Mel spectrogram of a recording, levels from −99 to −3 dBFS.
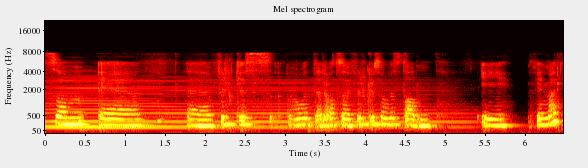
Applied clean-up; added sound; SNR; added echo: none; Bowed string instrument; 12 dB; reverberation time 0.3 s.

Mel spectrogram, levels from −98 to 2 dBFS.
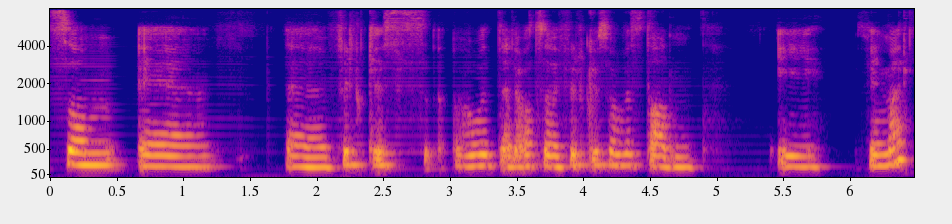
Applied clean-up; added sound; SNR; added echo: neural mask model DeepFilterNet 3.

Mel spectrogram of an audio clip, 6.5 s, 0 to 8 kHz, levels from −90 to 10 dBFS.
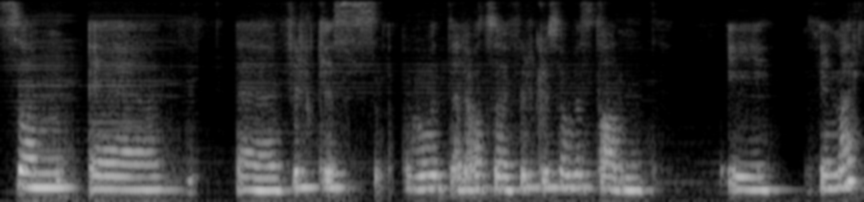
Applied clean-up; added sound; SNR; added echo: neural separator model SepFormer DNS4.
